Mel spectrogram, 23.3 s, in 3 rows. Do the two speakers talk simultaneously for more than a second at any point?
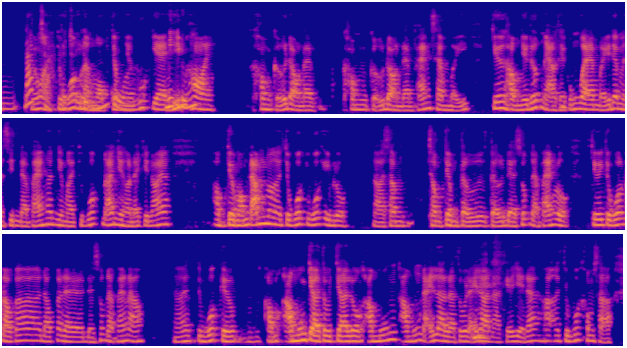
Yes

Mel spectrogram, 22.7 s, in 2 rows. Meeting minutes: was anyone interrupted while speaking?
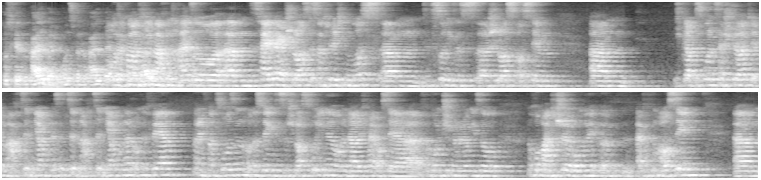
Yes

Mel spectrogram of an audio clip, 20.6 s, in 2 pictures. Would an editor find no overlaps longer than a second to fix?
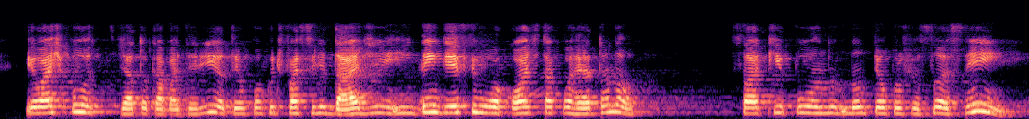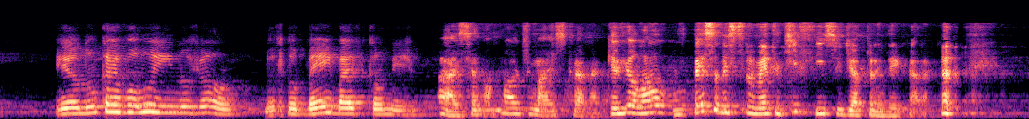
Yes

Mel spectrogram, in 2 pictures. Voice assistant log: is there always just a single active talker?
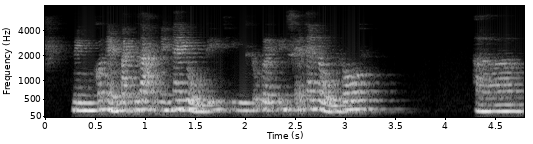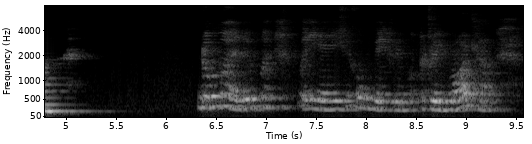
Yes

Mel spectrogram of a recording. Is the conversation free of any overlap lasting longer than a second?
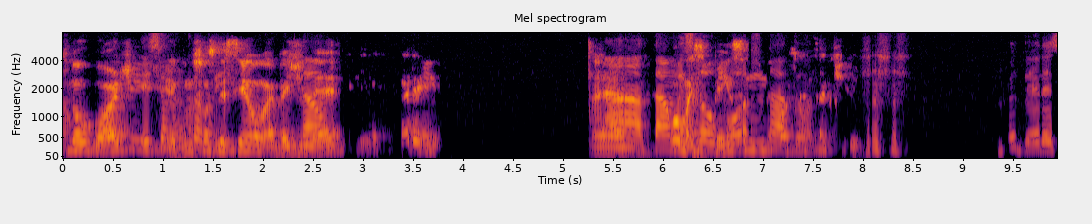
No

